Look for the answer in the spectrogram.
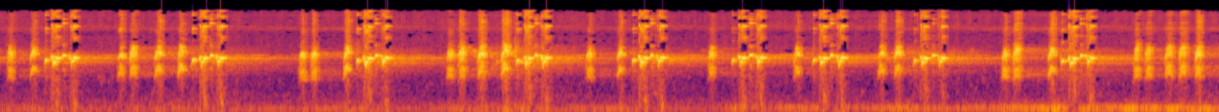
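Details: Repeated sooty-headed bulbul calls meant to lure birds: bubbly chirping phrases with sharp clicks, recurring steadily through twelve seconds, high and clear above a low rumbling hum.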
